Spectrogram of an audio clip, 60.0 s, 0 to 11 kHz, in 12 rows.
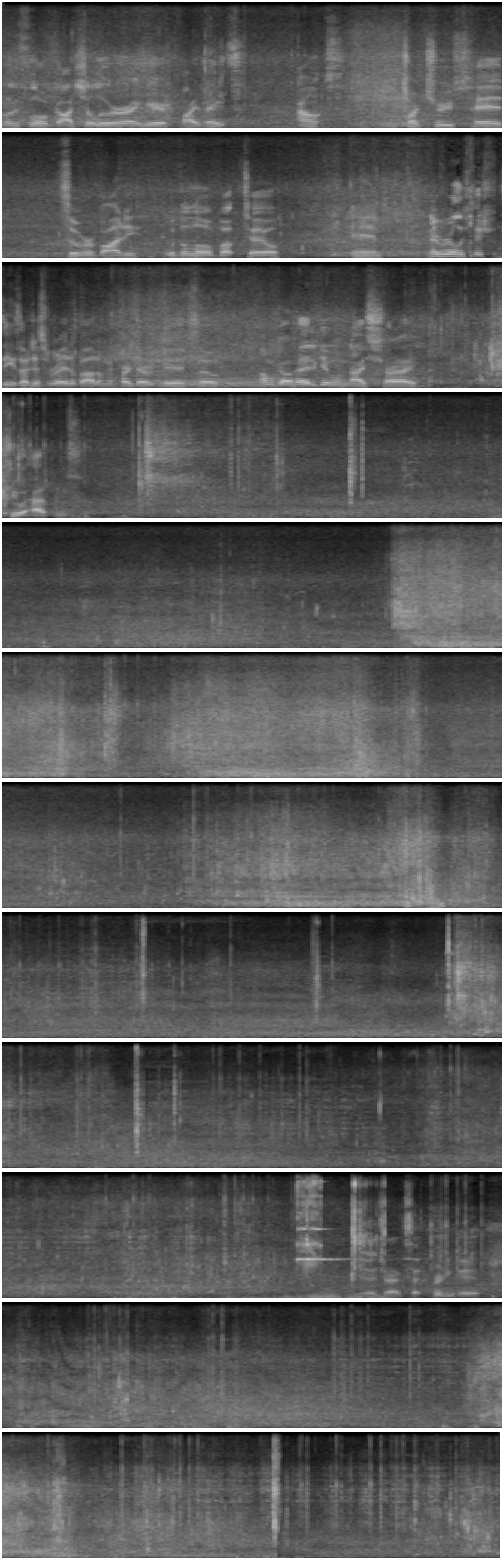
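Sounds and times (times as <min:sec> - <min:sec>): ocean surf washing: 0:00.0 - 0:59.9
wind buffeting microphone: 0:00.0 - 0:59.9.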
